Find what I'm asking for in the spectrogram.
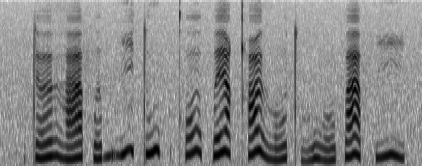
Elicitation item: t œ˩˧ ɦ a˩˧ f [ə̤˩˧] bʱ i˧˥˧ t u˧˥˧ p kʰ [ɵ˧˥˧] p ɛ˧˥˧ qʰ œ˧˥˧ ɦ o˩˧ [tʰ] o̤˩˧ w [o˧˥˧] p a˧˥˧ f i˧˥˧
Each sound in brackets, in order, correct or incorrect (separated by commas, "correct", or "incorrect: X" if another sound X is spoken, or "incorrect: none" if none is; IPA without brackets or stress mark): incorrect: ə˩˧, incorrect: ɔ˧˥˧, correct, incorrect: o˩˧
